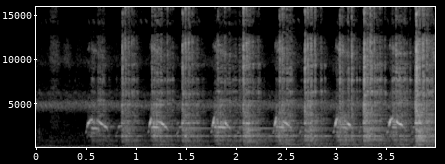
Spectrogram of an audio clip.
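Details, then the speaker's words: 1987 Gravely Professional 18G riding mower, Kohler Magnum 18 engine, about 2,177 hours, running: short high chirping whistle pulsing about twice a second over low engine rumble, air escaping through a crack in the fuel cap gauge, so the fuel system can't pressurize properly. "that that is a hissing or whistle sound and that is coming out of that Center slit or crack and unfortunately because of that the fuel system is not 100% efficiently pressurizing as the engine is running"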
